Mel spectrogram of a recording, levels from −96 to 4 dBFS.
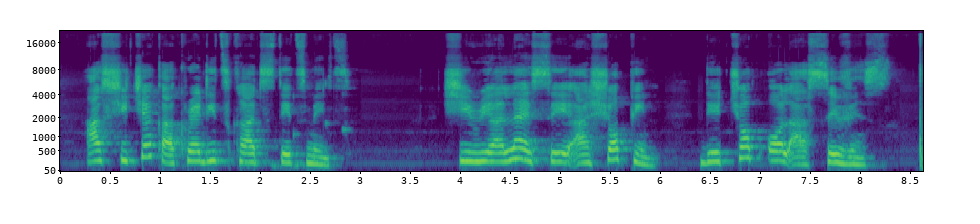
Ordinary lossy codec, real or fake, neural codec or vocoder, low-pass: none; fake; vocoder, 48 kHz, 128 mel bands, Vocos; none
